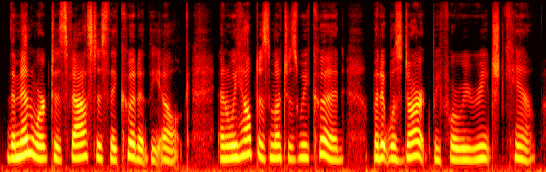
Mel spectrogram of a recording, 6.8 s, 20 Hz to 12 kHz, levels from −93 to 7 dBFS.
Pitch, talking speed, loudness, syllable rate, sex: 210 Hz, 235 wpm, -18 LUFS, 5.4 syllables/s, female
